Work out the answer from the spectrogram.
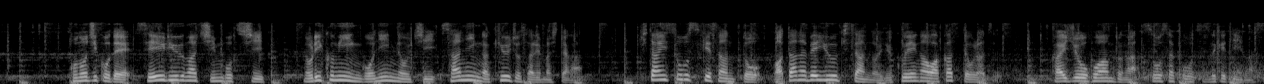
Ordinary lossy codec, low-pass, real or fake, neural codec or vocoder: Opus, 32 kbps; 7.2 kHz; fake; vocoder, 22.05 kHz, 80 mel bands, WaveNeXt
